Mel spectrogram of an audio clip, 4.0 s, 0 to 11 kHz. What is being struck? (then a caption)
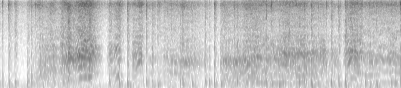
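Closed laptop lid, thin plastic or metal shell. Both hands rapidly tap and scratch the closed silver HP laptop lid, a flat hollow shell, with fingertips and short nails. Dense, rough scratching runs over quick, dry taps, with a scratchy tone centered around 1.2 kHz. The sound peaks just before the first second, briefly dips, then continues at a steady level to the end.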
